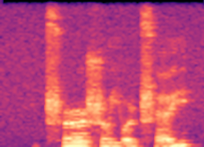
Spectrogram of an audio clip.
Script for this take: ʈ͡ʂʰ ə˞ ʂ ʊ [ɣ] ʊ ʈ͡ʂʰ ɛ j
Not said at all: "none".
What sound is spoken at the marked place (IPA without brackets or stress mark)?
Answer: j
